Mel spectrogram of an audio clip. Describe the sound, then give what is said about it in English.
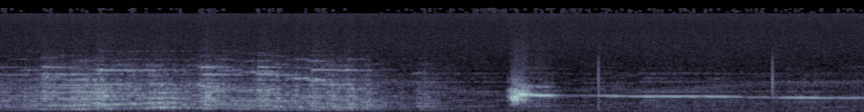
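A dog howls in long, drawn-out wails: first a wavering, layered howl, then after a short pause a sharp yelp rising into one steady, sustained howl that slowly trails off. “Forget that dog and work on that rope.”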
